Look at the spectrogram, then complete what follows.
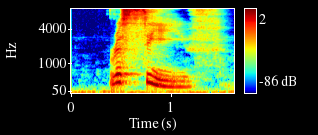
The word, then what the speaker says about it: receive: on the second syllable receive receive yes that's correct the word is stressed on the second syllable receive true or false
